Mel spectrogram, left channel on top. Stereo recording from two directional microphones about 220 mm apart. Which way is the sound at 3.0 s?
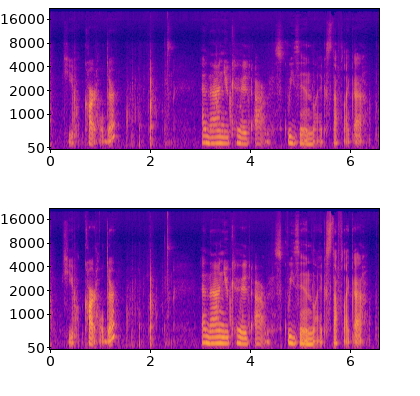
45° right (ahead or behind).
